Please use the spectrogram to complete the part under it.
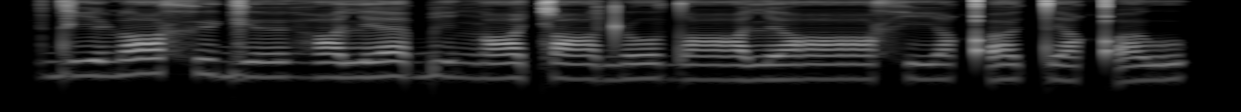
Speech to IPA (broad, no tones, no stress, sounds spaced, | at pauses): d iː ɳ ɑ x y ɡʲ øː ɦ ɑ lʲ æ ɓ i ŋ ɑ c ɑː d ɳ o d̪ ɑː lʲ ɑː x iː qʼ y t̪ e qʼ u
